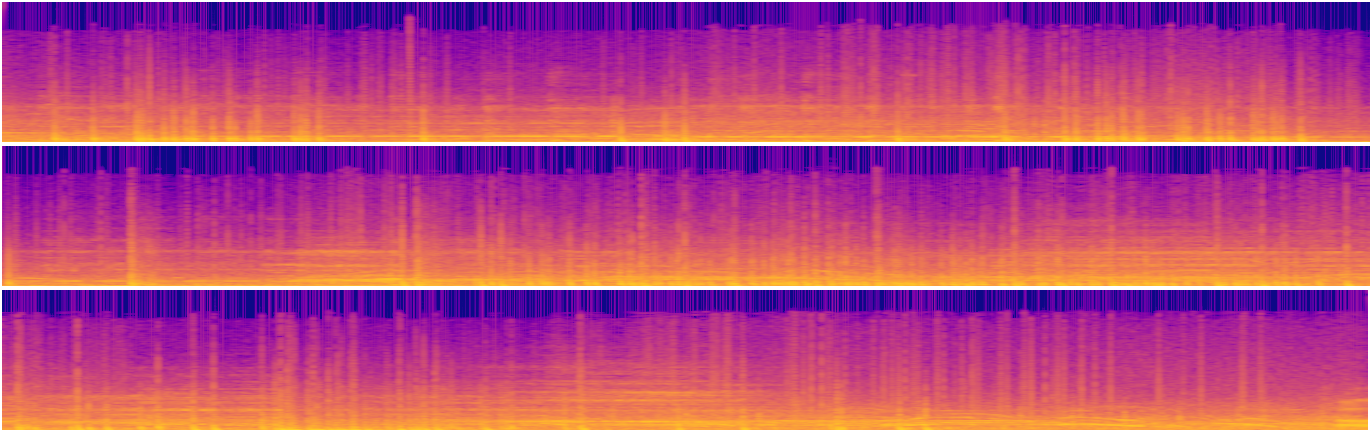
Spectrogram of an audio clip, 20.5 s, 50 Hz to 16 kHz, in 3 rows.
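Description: Fireworks crackle and pop overhead during the 1996 Hacienda hotel implosion event in Las Vegas, loud dense bursts throughout with a crowd murmuring and a voice talking over them.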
